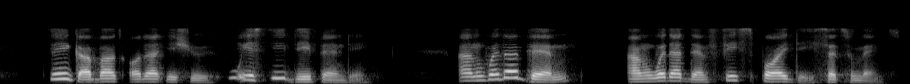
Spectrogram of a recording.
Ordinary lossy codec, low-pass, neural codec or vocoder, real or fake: AAC, 24 kbps; 5.4 kHz; codec, 24 kHz, 0.9 kbps, WavTokenizer, large speech release; fake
